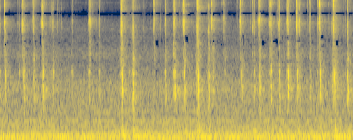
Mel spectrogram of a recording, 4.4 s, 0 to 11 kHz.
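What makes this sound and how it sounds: Fingertips and nails type rapidly on the plastic keycaps of a small RGB-backlit 60% mechanical keyboard. A steady stream of sharp, bright clacks with very short decay rides over a faint low hum underneath.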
